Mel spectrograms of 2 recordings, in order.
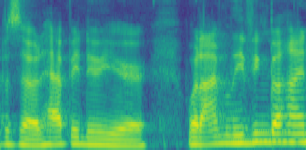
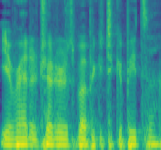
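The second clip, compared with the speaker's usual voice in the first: very fast rapid-fire delivery; 2 semitones lower than usual. Asked to do the line he always says, said really fast. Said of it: "the thing that you always say really fast".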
